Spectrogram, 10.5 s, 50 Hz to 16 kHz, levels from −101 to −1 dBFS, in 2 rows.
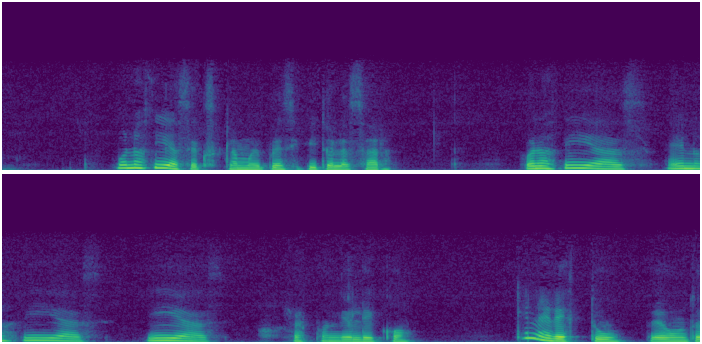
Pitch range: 165-230 Hz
